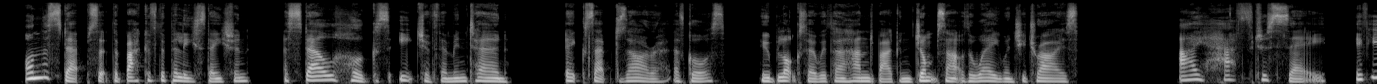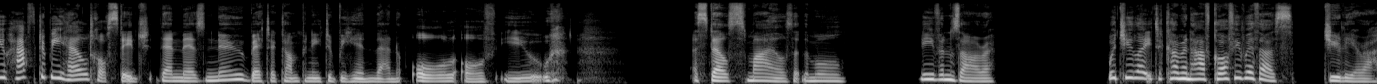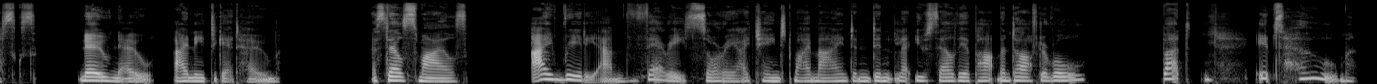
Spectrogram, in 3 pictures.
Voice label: Audiobooks

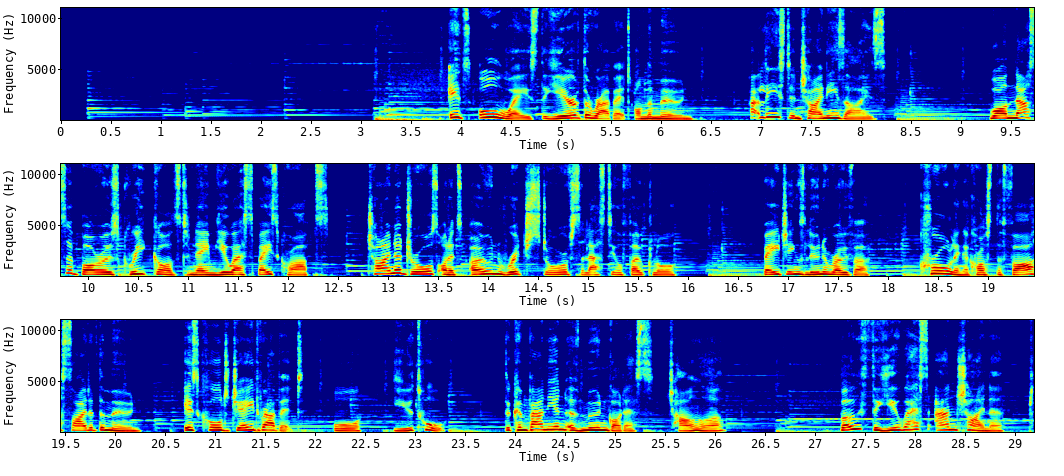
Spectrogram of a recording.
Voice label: Documentary

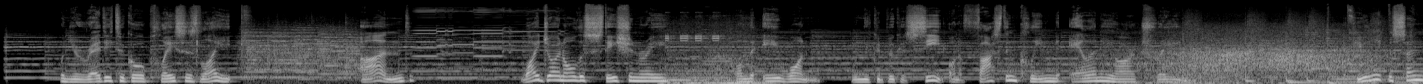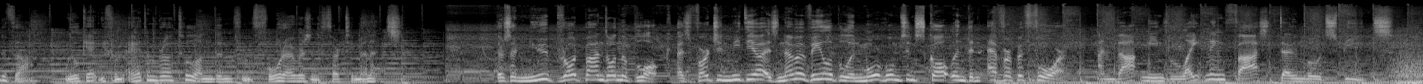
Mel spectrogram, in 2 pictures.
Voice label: Commercials Montage

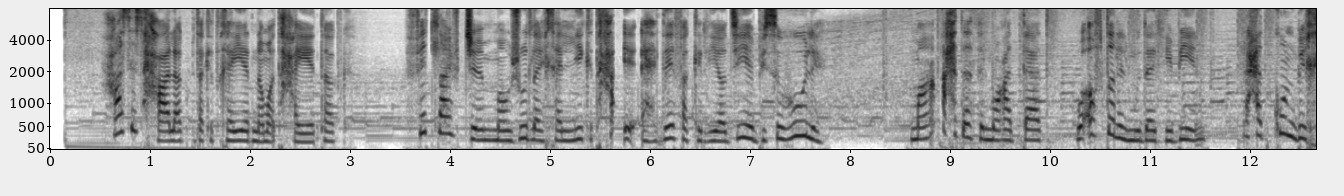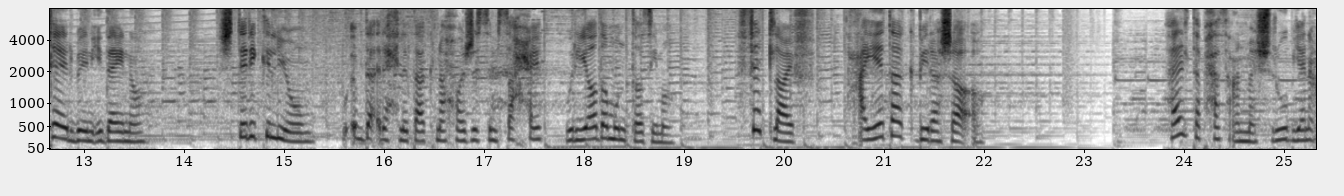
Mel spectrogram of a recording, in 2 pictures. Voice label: Arabic Commercial

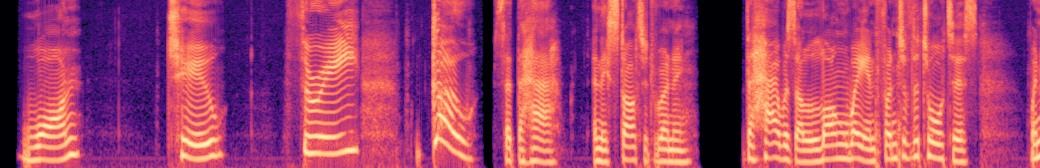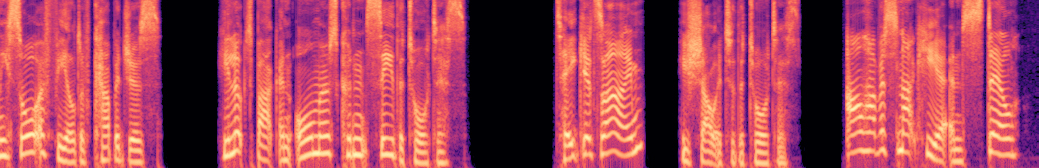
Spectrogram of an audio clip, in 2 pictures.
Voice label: Audiobook Excerpt

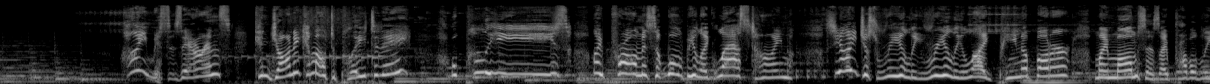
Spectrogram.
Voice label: Animation

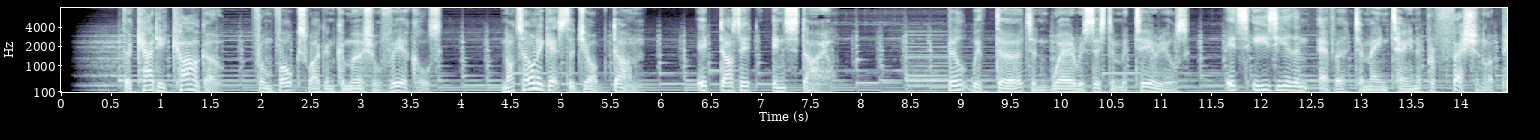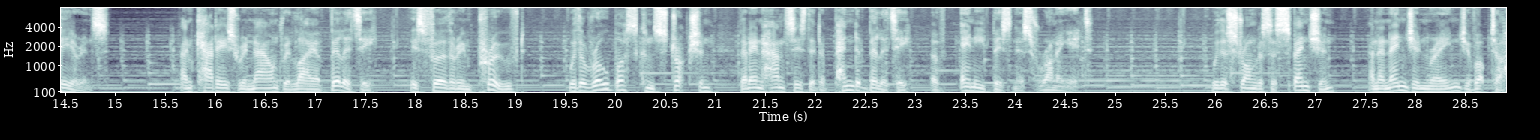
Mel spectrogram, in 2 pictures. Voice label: Corporate

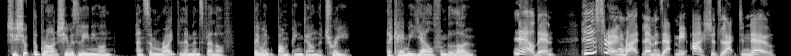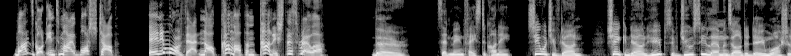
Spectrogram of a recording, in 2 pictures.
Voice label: audiobook

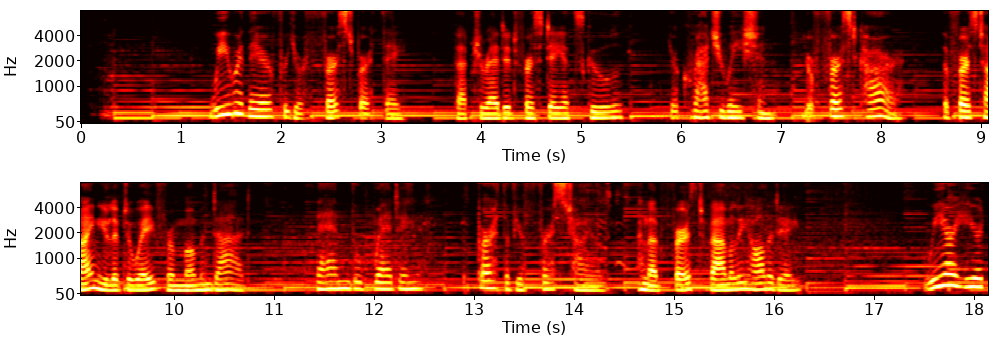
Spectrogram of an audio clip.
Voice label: Commercials

